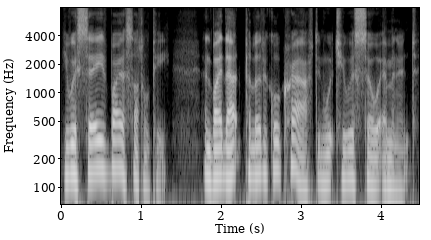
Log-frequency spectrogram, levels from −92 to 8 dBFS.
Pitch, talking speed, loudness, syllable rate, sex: 120 Hz, 230 wpm, -18 LUFS, 6.2 syllables/s, male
